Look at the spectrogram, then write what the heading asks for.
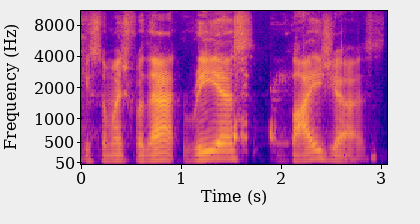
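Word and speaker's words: Rías Baixas: Rias Baixas. That's how you pronounce the area.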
